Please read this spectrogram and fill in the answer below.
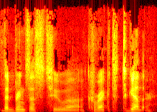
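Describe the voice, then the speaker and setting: Male spiritual teacher, forceful bright tone with vocal fry, halting delivery to a group. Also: mid-range voice, steady tone, poor audio.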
